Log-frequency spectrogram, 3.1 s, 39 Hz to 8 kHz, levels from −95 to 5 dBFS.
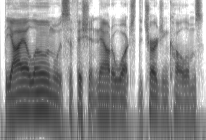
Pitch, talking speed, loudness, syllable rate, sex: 90 Hz, 215 wpm, -20 LUFS, 5.8 syllables/s, male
